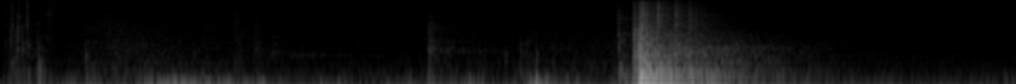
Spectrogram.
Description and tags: door closing into stairway
sound of a door opening and closing into a stairwell.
